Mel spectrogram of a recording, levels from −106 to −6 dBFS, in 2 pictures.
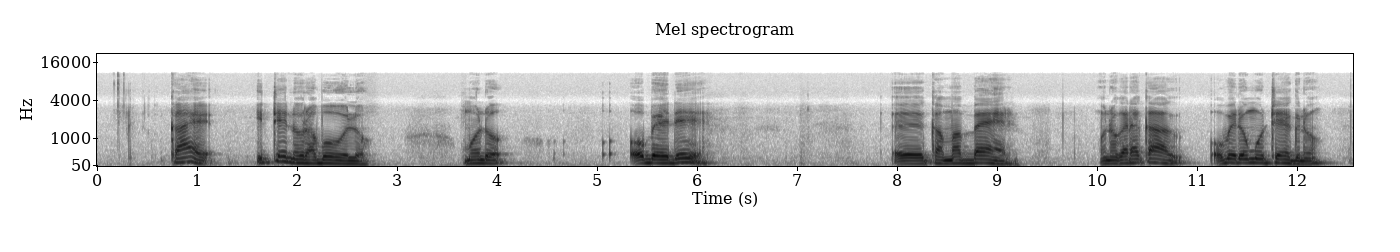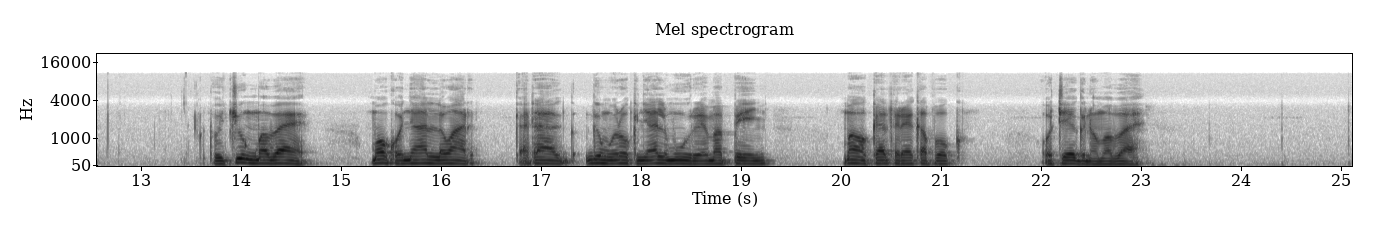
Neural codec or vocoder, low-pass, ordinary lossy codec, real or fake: none; 10.8 kHz; none; real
